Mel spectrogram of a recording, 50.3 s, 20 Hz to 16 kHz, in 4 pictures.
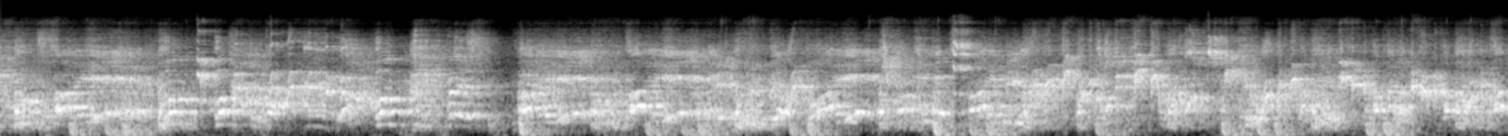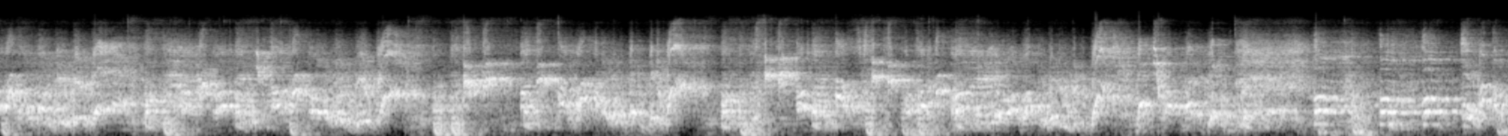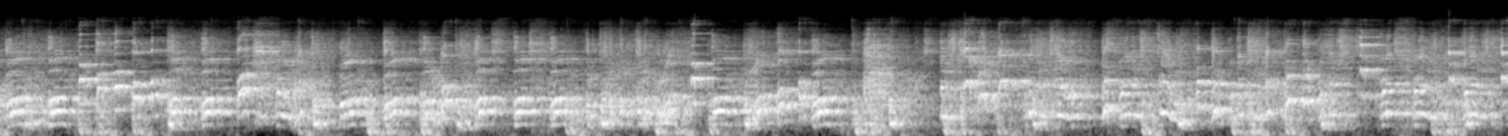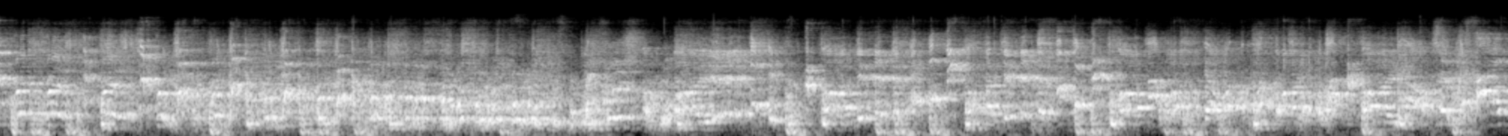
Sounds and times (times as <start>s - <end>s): Electronic music: 0.0s - 50.2s
Scratching (performance technique): 0.0s - 50.2s.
